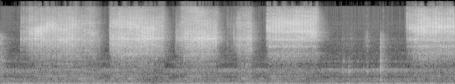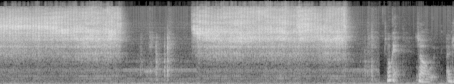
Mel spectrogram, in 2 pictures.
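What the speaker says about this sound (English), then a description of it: "I'll sand it and then spin it around and just use the same hole" A walnut and copper candle holder is sanded as it spins on a wood lathe, giving a loud, close rasping hiss in several long passes broken by brief pauses, ending with a few sharp knocks and scrapes.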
